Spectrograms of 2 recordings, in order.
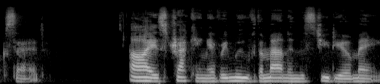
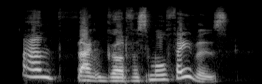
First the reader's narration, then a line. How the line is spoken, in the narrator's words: Neil chimed in cheerfully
